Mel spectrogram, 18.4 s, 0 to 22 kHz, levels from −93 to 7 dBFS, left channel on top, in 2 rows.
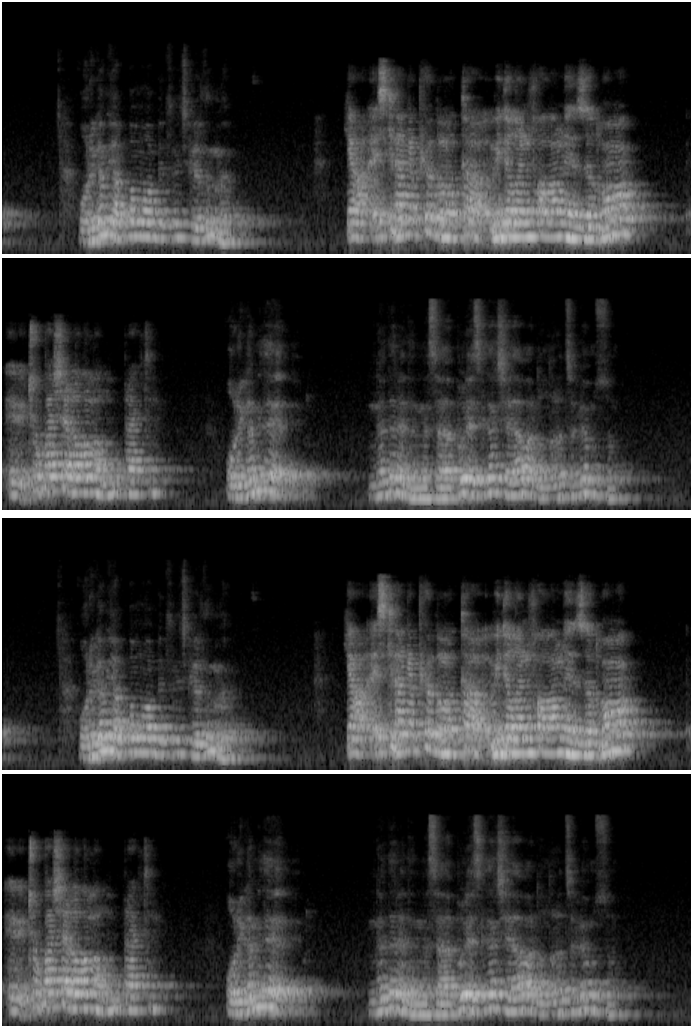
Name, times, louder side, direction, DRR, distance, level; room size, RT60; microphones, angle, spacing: voice 1, 0.8-3.1 12.2-13.2 14.1-17.4, right 1 dB, 5° right, -6 dB, 0.7 m, -29 dB
voice 2, 4.6-8.3 9.2-11.2, equal, 35° right, -7 dB, 1.3 m, -27 dB
3.1 x 2.2 x 2.8 m, 1.0 s
head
